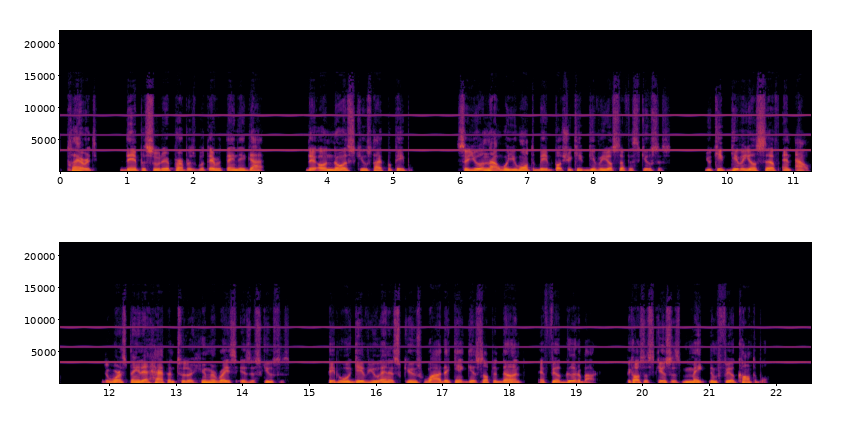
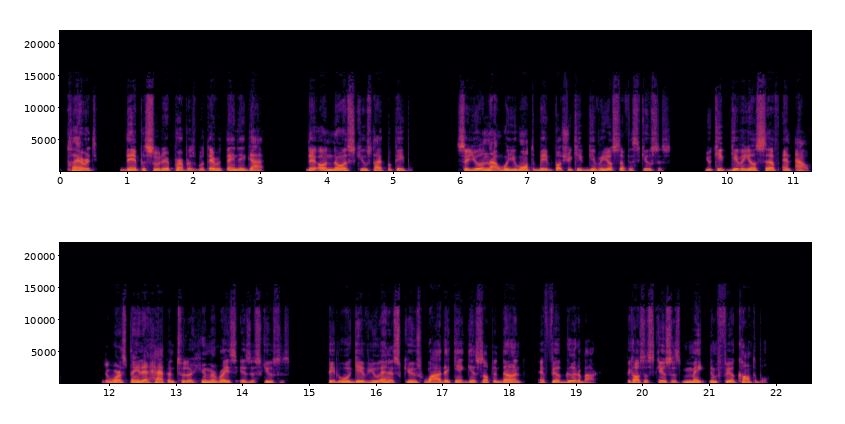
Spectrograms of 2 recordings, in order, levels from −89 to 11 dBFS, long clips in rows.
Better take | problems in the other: second | high-pitched whine; noticeable; throughout; 3.5 kHz, 15 dB below the speech

